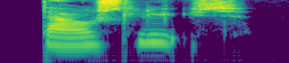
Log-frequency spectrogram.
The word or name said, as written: dagslys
